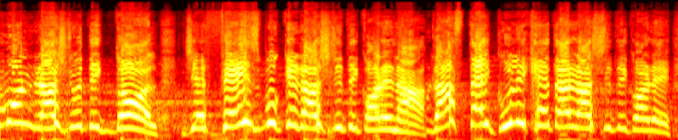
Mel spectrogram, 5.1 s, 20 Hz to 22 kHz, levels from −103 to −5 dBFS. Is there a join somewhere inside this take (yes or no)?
yes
